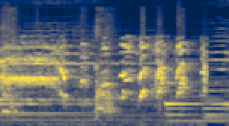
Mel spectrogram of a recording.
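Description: A yellow Labrador retriever vocalizing with its head raised: a drawn-out call of under a second, then shorter calls, over steady background music.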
